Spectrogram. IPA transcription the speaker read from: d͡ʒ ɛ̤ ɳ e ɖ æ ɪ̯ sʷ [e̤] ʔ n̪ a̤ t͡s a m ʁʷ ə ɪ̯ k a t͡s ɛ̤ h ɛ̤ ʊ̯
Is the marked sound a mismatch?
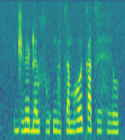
yes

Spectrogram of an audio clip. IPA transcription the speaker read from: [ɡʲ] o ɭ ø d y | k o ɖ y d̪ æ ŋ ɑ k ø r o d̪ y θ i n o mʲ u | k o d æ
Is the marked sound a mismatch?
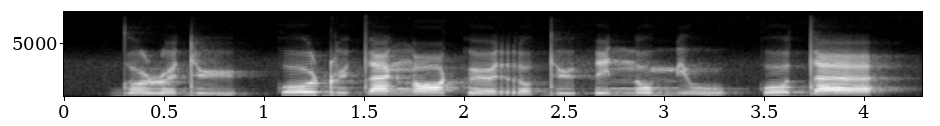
yes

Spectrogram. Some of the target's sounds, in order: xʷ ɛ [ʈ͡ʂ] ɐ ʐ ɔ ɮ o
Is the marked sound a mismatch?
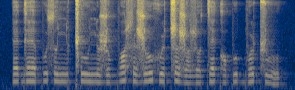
no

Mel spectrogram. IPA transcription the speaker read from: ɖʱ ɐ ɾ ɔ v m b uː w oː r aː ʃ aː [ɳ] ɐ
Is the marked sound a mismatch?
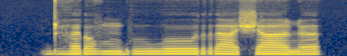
no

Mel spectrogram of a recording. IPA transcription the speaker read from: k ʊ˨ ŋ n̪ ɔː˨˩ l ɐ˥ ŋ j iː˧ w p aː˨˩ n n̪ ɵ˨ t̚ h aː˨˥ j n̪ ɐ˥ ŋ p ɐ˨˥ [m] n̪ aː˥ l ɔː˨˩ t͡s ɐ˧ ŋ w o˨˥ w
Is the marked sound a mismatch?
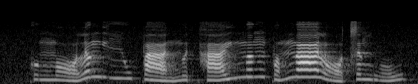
no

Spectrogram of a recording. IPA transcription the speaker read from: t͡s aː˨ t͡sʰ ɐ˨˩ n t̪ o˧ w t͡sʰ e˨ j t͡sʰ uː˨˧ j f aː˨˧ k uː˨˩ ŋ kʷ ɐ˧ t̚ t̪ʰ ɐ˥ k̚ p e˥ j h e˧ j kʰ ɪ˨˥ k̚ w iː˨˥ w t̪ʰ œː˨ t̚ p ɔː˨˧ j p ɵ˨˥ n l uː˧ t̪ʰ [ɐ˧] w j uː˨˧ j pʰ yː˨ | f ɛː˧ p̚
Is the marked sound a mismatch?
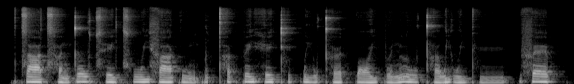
yes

